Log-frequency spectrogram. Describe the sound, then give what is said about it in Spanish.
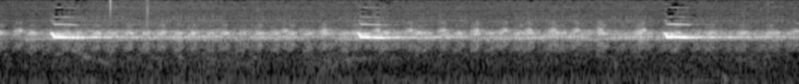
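A scops owl, a small owl, gives three short, clear whistled notes spaced evenly about three seconds apart, regular like a clock, over a dense, continuous chorus of frogs trilling in the background, in the humid forests of Pola de Somiedo, Asturias. No voices. “Bueno, y este autillo, este búho pequeño, lanzaba su llamada regular como un reloj, ¿no?”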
